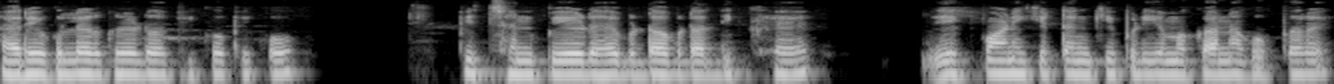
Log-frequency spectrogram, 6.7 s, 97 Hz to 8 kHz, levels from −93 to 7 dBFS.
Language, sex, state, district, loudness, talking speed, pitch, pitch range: Rajasthani, female, Rajasthan, Nagaur, -20 LUFS, 200 wpm, 165 Hz, 160-170 Hz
